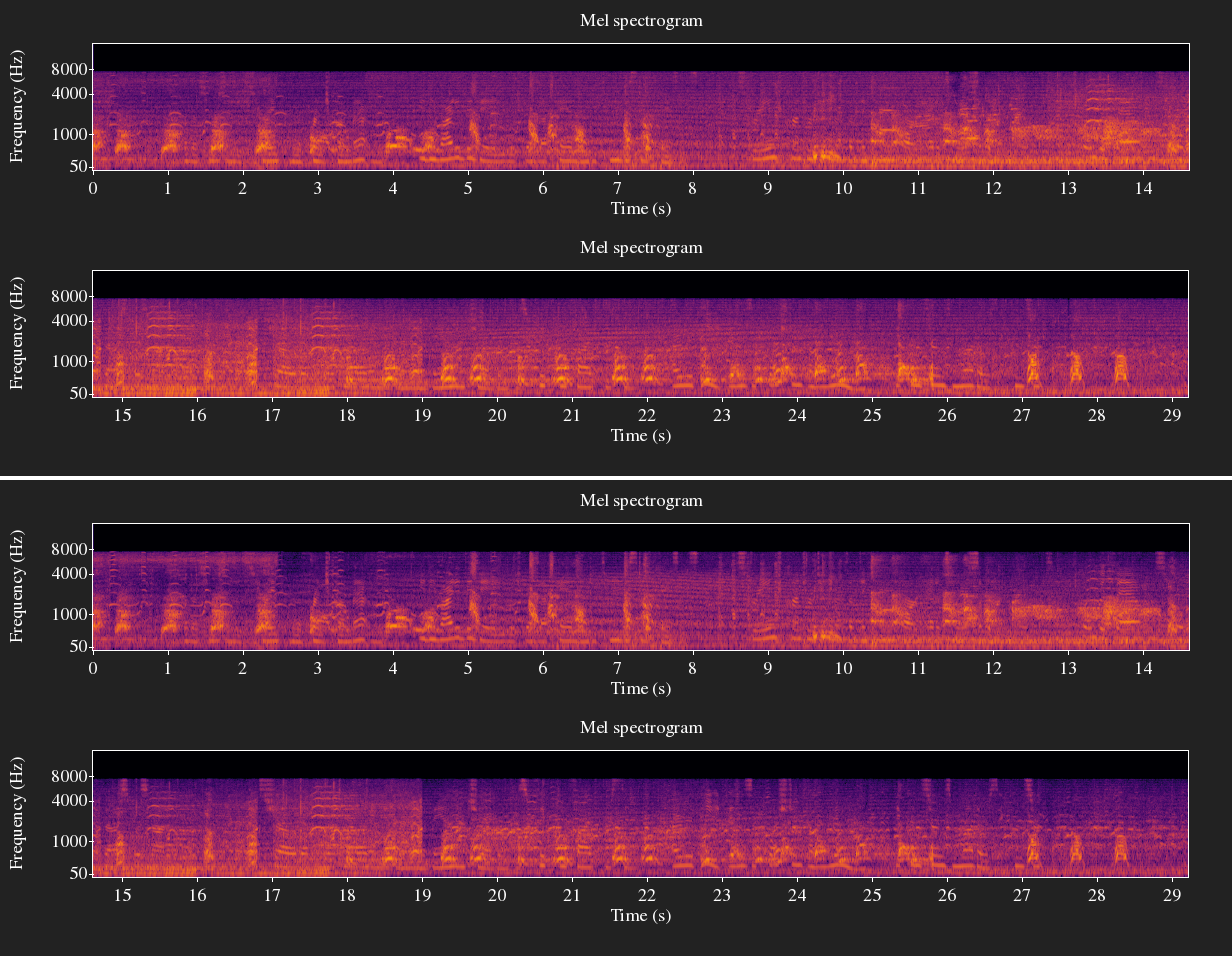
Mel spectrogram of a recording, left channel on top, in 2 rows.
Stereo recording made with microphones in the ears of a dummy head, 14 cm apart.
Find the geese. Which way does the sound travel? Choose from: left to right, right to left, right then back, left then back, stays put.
left then back.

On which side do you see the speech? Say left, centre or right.
right.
